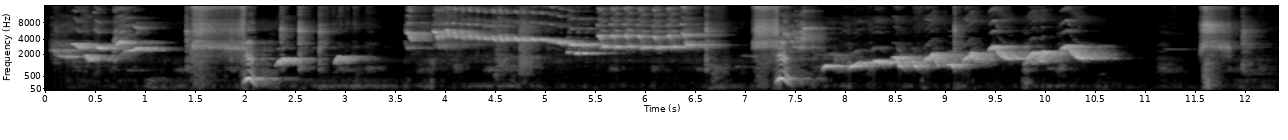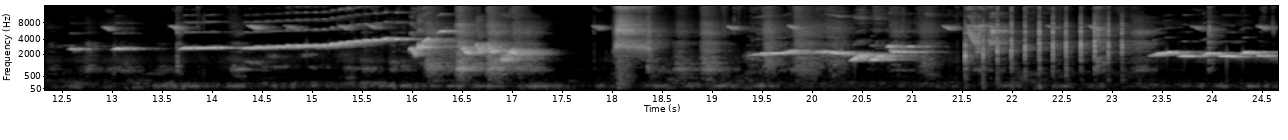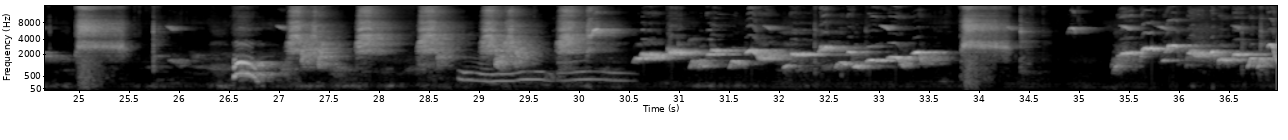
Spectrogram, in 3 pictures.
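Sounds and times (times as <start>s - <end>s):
bird singing varied whistles and trills: 0.1s - 36.9s.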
